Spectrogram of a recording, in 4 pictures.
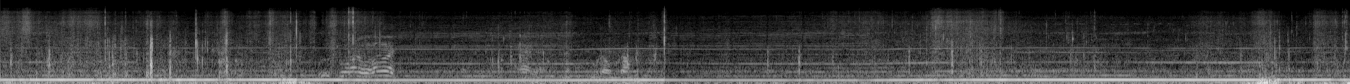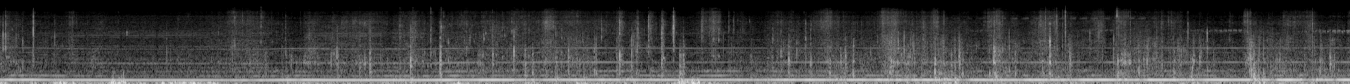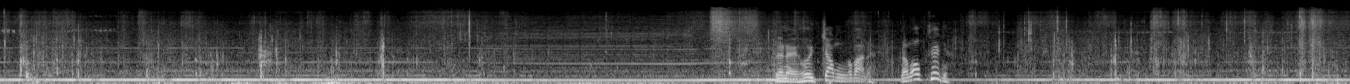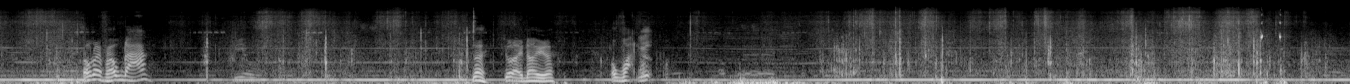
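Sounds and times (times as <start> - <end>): inverter humming low: 0.0 - 54.0.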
